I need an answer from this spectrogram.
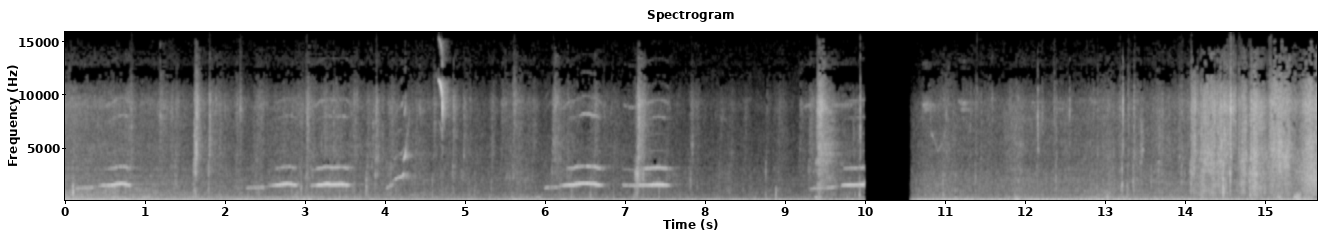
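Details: Baby female monkey in an archaeological park, crying while neglected by her mother: clear whistled cries that rise and level off, repeated every second or two for ten seconds, over a low hum, then a short gap and rougher rustling noise.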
